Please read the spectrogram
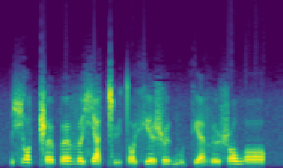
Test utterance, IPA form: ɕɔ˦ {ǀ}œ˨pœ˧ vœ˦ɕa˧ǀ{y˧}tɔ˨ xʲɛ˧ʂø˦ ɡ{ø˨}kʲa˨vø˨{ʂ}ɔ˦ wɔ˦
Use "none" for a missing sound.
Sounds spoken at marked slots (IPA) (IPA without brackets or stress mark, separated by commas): ǁ, y˨, u˨, ʂ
